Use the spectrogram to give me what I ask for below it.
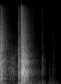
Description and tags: skateboard trick called kick flip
